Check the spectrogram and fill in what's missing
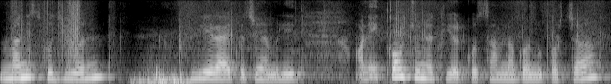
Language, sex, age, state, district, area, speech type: Nepali, female, 45-60, West Bengal, Darjeeling, rural, spontaneous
